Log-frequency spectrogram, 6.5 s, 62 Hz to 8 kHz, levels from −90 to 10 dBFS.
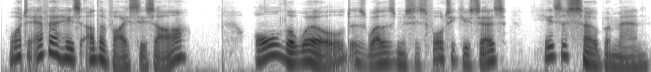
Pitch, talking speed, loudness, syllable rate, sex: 125 Hz, 175 wpm, -18 LUFS, 4.9 syllables/s, male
